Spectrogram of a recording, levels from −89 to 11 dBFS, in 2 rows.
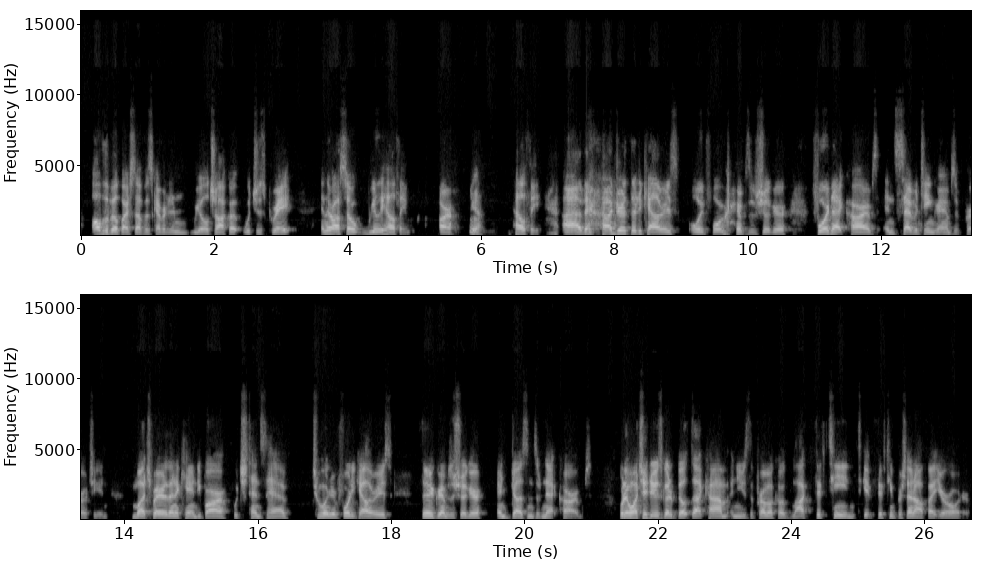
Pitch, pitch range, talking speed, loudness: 150 Hz, 130-170 Hz, 185 wpm, -21 LUFS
